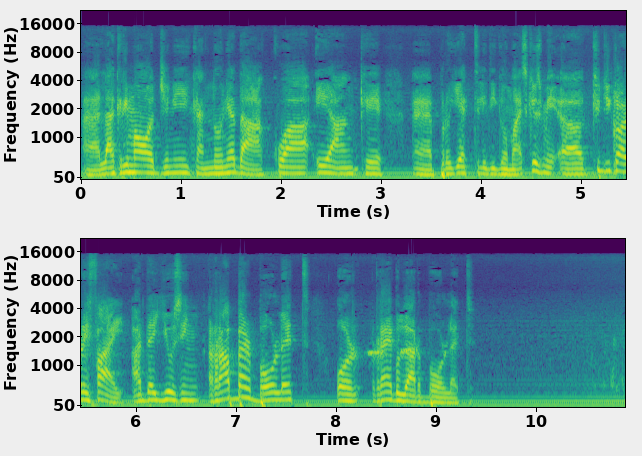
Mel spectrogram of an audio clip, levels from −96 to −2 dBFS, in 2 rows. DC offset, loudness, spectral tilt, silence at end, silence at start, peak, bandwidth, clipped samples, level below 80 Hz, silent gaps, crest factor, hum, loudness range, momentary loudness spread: under 0.1%; -12 LUFS; -6.5 dB/octave; 0 s; 0 s; 0 dBFS; 15.5 kHz; under 0.1%; -28 dBFS; none; 12 dB; 50 Hz at -25 dBFS; 2 LU; 17 LU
